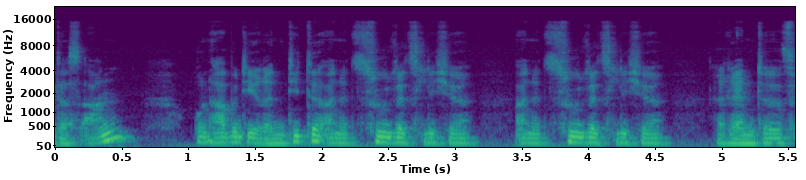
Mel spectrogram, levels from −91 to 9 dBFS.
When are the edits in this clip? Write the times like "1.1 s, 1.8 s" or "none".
1.4 s, 3.5 s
